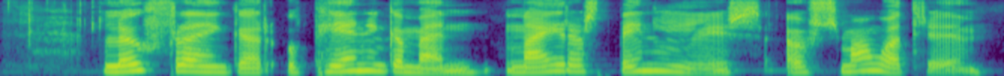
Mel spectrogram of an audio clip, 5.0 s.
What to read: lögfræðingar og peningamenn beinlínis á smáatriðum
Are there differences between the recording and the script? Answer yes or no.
yes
